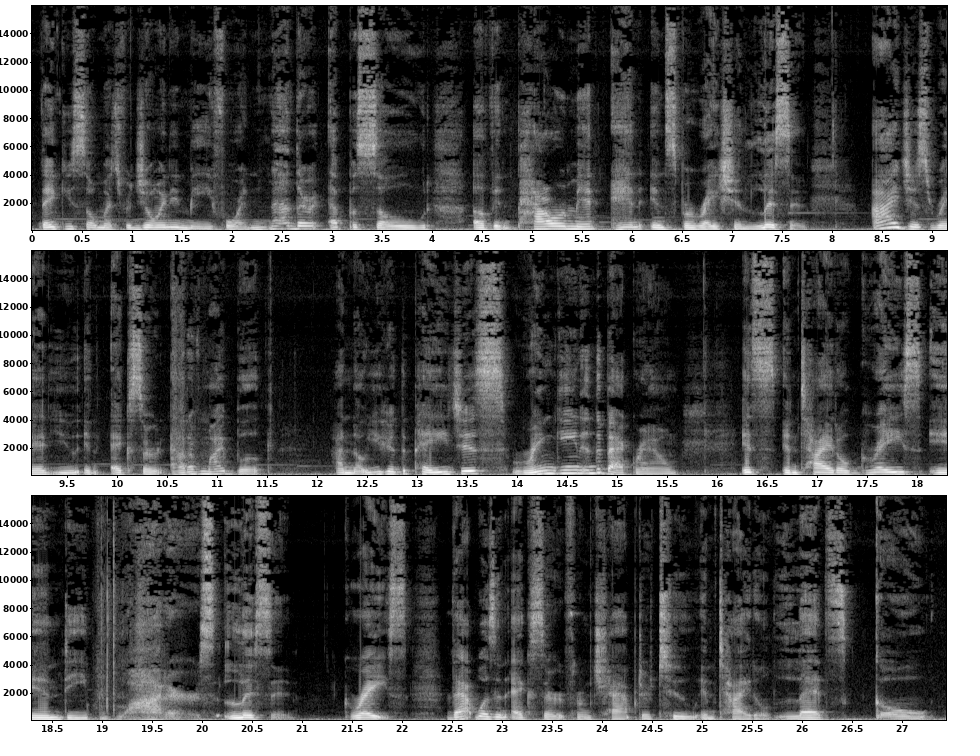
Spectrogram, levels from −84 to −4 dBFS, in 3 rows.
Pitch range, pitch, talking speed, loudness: 125-155 Hz, 135 Hz, 115 wpm, -17 LUFS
